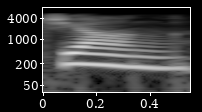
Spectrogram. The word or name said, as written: Yuan Jiang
